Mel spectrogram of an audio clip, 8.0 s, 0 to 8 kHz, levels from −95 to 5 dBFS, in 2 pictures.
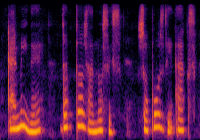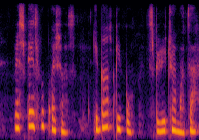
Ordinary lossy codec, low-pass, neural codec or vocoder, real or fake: MP3, 64 kbps; 7.2 kHz; codec, 32 kHz, 1.9 kbps, SNAC; fake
